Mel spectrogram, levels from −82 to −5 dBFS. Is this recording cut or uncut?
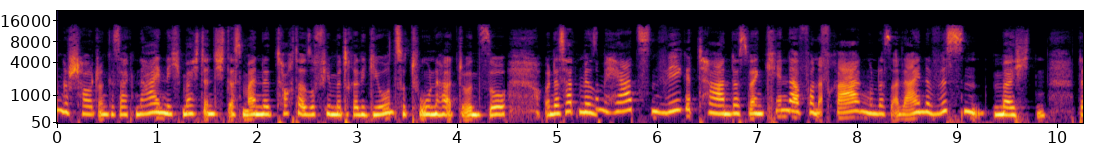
cut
